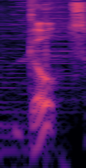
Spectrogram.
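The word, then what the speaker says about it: Goht: After that, I made my way over to the dungeon boss whose name is Goat, but spelled with a H for whatever reason.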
